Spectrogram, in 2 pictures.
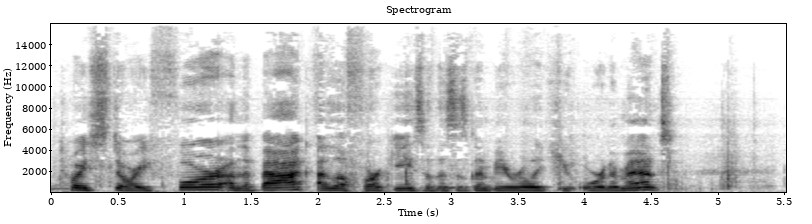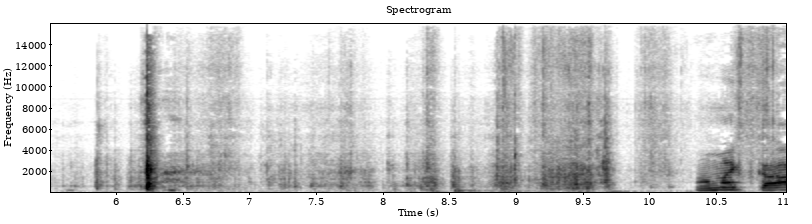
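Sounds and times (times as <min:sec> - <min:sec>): cardboard scraping and rustling: 0:06.7 - 0:11.0.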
